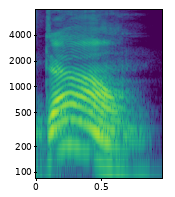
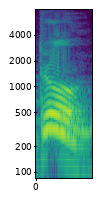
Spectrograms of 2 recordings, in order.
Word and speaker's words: drown: this is poor and this is drown not drone this is not poor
